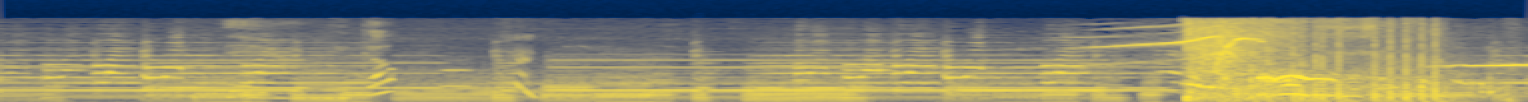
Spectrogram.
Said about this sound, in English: Was a big one, right, Mo? Oh, Molly. Oh, Molly doesn't like firecrackers very much, Granny.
